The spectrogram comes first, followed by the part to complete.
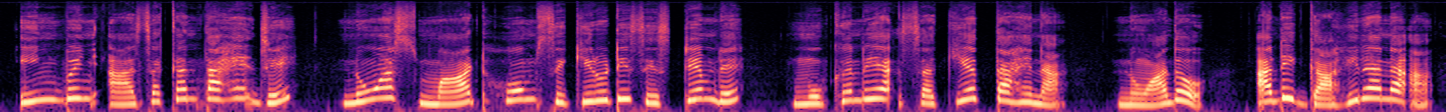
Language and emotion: Santali, surprised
